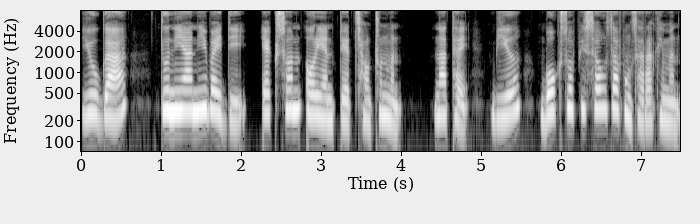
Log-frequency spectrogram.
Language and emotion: Bodo, neutral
